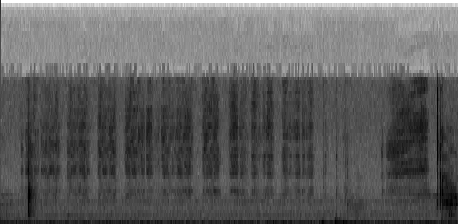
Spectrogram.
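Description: Chalk or marker writing on a classroom board during a lecture, soft continuous scratching and rubbing strokes under a steady room hiss, with a couple of light taps near the end.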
